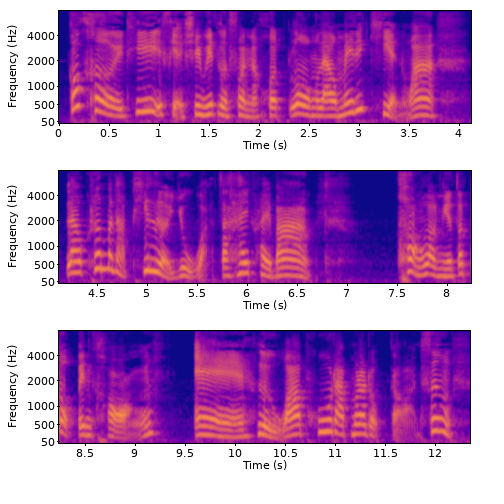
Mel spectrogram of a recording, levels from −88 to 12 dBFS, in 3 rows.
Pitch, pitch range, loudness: 245 Hz, 215-310 Hz, -20 LUFS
